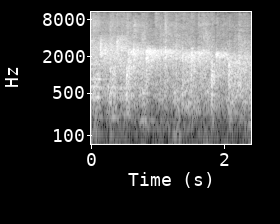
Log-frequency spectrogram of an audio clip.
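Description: Steady classroom applause, a continuous wash of clapping at moderate volume with no talk over it.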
